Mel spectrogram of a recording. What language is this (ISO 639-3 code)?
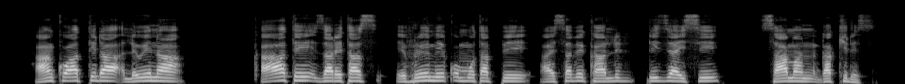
gmv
